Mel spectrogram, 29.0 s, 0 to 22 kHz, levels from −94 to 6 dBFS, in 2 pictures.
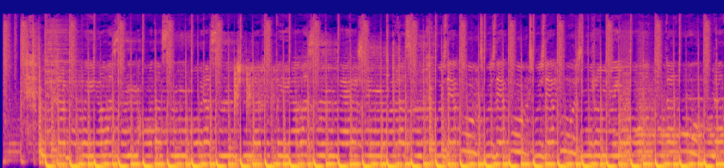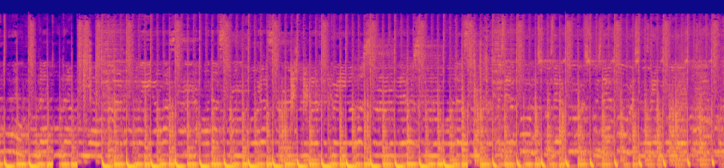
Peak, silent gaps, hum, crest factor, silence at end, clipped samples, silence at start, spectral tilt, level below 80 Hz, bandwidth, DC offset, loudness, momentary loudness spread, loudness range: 0 dBFS; none; none; 10 dB; 0 s; under 0.1%; 0.05 s; -5.5 dB/octave; -14 dBFS; 16 kHz; under 0.1%; -12 LUFS; 3 LU; 1 LU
